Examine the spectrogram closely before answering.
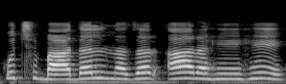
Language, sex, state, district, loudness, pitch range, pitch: Hindi, female, Madhya Pradesh, Bhopal, -14 LUFS, 250-280 Hz, 265 Hz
